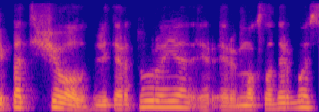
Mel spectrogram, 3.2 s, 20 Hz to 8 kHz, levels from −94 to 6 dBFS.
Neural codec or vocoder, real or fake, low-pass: none; real; 7.2 kHz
